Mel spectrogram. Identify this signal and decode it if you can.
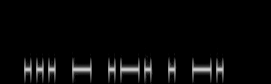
Morse code, heard as a keyed tone, about 20 wpm, 700 Hz. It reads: STREN
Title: Build A Word - 5 Letters At A Time - 10-Letter Words - 20wpm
